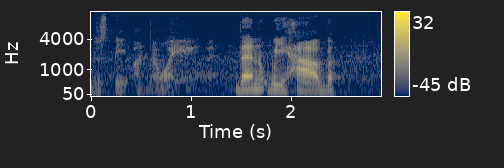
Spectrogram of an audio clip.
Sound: whispers

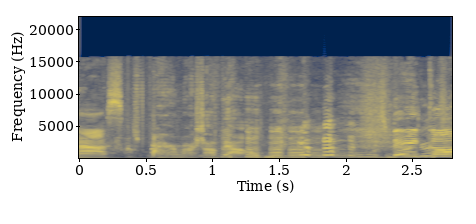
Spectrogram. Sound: both laugh

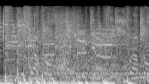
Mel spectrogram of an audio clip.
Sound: crowd

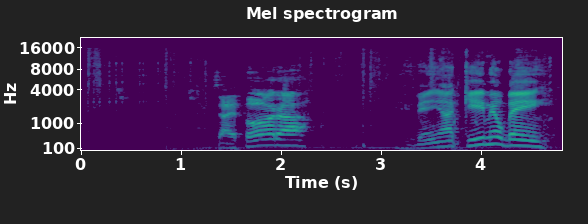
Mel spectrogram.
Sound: speaking in Spanish

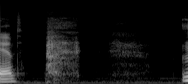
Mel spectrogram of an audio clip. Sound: scoffs

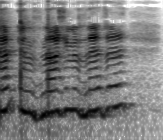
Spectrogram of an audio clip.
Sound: claps

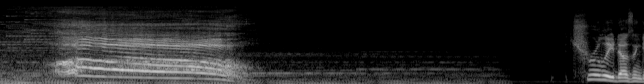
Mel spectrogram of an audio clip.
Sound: Playstation start-up noise; moans

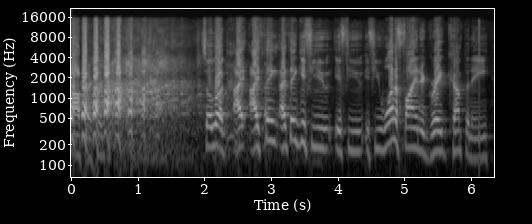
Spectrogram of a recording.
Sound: laughter

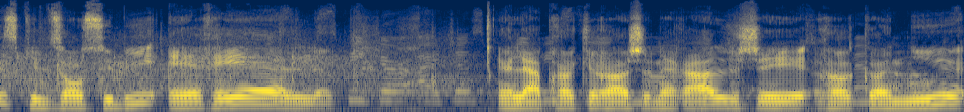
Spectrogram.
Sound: some Applause

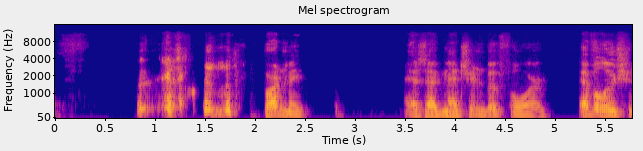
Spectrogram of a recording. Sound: coughs

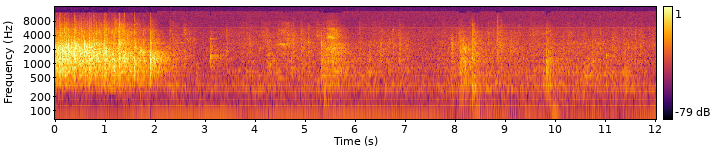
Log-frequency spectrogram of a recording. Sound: applause

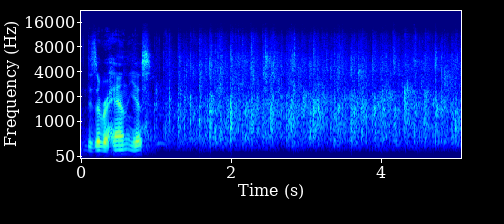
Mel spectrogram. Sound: applause

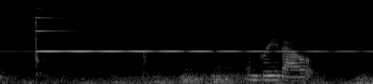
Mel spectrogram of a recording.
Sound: calming chime sound

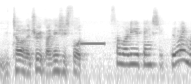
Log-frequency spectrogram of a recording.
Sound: beep

